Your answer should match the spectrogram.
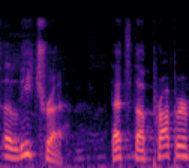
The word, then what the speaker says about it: elytra: wants to he wants me to call the lytra it's pronounced elytra that's the proper pronunciation but also tomato tomato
